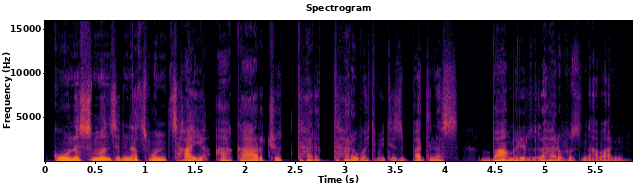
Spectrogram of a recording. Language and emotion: Kashmiri, fearful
